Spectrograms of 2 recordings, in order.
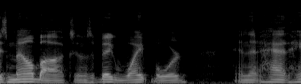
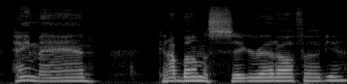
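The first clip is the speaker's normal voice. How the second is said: put-on stoned man voice, higher; 7 semitones higher than usual. Retelling what a stoned truck driver said: imitating a stoned man. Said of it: "Just fucking baked out of his mind".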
